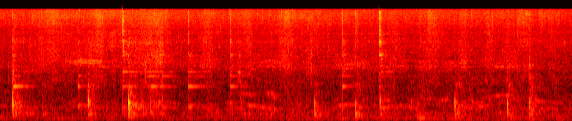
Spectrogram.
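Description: Half a tomato goes into a hot pan of oil with asafoetida for a Maharashtrian biryani, giving a steady sizzle broken by repeated sharp scrapes and taps of a spoon stirring against the pan.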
